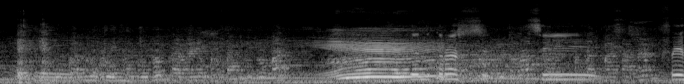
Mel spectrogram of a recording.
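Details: A fat cow gives a single loud moo near the middle, a drawn-out bellow that rises and swells for about a second, then fades. Fainter tonal sounds come before and after it.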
